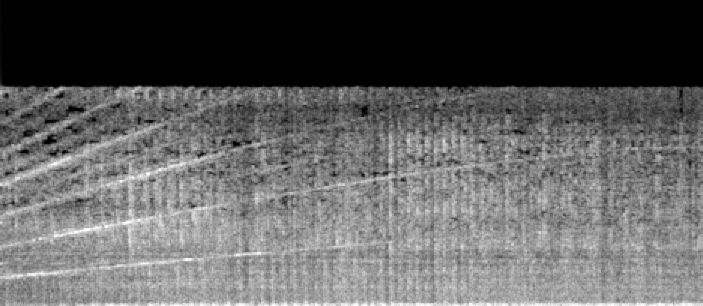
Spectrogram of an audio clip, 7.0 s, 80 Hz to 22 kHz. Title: Old Hotpoint AQUARIUS 6kg WMA58 Washing Machine Spinning with very Bad Bearings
